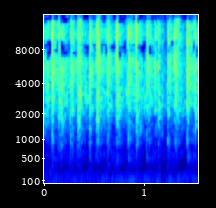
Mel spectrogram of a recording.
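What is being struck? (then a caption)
Spray bottle with mixing balls. A bottle of SPF 40 resetting setting mist is shaken, and the mixing balls inside rattle in a quick run of bright, clicking hits. The rattling is mostly high-pitched with almost no low end, and each click dies away almost at once.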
